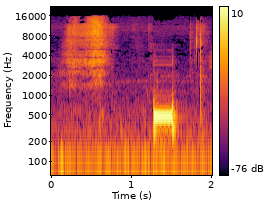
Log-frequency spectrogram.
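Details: Philips IntelliVue MP20 multiparameter patient monitor (ECG, heart rate, pulse, respiration, non-invasive blood pressure): a single steady electronic tone about a quarter second long over faint room noise; patient monitor beep.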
